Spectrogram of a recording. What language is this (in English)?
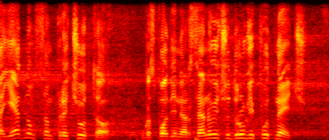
Serbian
